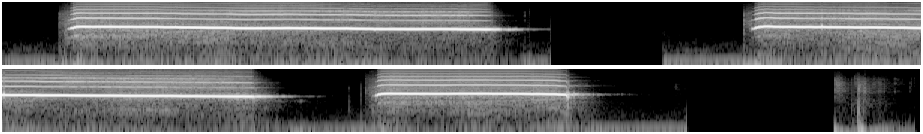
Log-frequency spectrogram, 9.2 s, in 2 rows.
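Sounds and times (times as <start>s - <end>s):
quick half-second whistle blasts: 0.3s - 2.6s, 3.8s - 7.6s.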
